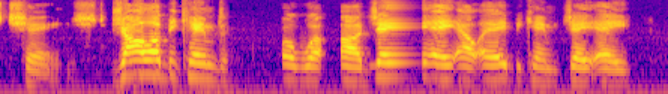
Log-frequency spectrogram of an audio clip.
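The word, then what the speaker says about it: Jaller: of why the names changed Jala became uh j-a-l-a became j-a-l-l-e-r it's still pronounced Jala which looks like jawler for some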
